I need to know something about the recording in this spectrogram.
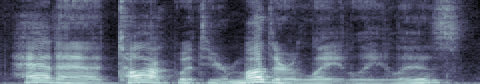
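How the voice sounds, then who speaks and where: An actor playing an exasperated young husband who works in a bank, in an old-time radio comedy. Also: male voice, mid-range voice, very animated, normal speed, sharp tone, husky, heavily acted. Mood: fussing.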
